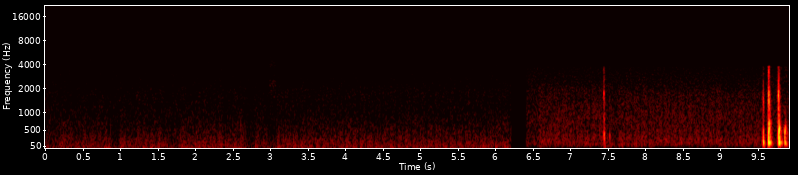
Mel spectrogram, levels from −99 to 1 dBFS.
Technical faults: input switched to a poorer device

